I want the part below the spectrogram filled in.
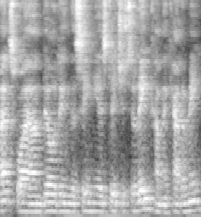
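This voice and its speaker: A man with an English accent speaks amid audible room echo. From England. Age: 60s. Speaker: YouTuber and former English teacher. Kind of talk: sales pitch.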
